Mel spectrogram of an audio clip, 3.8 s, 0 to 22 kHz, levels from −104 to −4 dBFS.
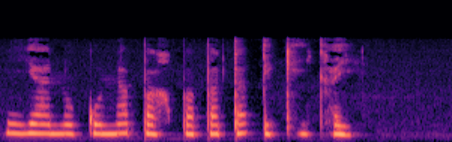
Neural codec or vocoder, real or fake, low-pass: none; real; 7.2 kHz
